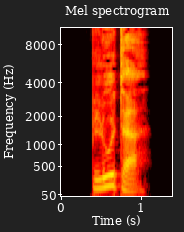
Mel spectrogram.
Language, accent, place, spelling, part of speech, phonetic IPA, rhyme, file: German, Germany, Berlin, Bluter, noun, [ˈbluːtɐ], -uːtɐ, De-Bluter.ogg
- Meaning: 1. agent noun of bluten 2. haemophiliac, bleeder (patient suffering from haemophilia)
